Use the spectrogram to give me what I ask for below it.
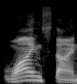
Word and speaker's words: Weinstein: FYI, Eric Weinstein gets very irritated when you pronounce the Steen in his name as Epstein and not as in Einstein. Oh, so Eric Weinstein, he likes to be called.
